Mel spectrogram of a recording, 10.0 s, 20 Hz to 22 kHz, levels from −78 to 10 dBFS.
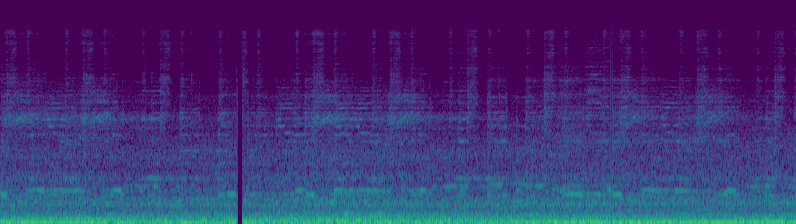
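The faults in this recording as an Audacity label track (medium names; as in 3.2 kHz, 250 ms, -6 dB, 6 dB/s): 2.960000	3.020000	dropout 65 ms
7.630000	7.650000	dropout 16 ms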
